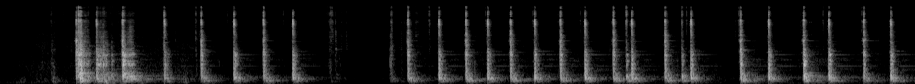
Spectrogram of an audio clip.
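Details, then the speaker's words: Craftsman LT2000 lawn tractor with Kohler Command engine and battery installed: only sharp dry clicks in bursts, about two to three a second, and the engine never turns over; owner suspects the solenoid. "well it might need a solenoid it's clicking"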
